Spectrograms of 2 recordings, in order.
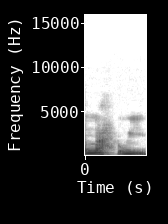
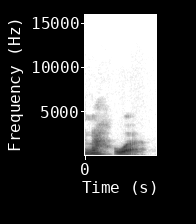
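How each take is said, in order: First: The word ends with an 'i' vowel. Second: The word ends with an 'a' vowel. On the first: The speaker calls it right. "dibaca nahwi" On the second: The speaker calls it wrong. "jangan nahwa"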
